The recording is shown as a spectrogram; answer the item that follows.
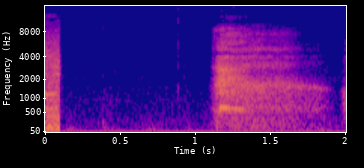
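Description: A woman sighs about a second in: a single breathy exhale that fades away, after a stretch of near silence.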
